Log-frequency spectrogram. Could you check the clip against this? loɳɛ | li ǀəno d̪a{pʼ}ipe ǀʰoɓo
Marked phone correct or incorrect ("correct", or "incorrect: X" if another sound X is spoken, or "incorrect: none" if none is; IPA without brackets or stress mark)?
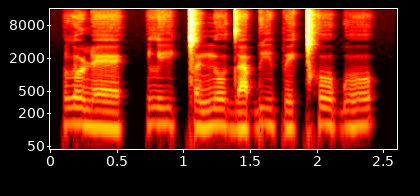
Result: incorrect: ɓ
